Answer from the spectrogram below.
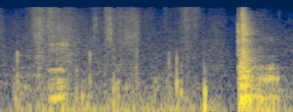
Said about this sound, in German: Jetzt stehen wir hier im Schweinestall auf dem Haserhof. Hat mit einem, sagen wir mal, ganz großen Maststall nichts zu tun. Hat aber auch damit zu tun, hier sind auch nur sieben Schweine. Genau, wir haben zwei Schweineställe mit je sieben Schweinen.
